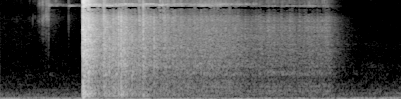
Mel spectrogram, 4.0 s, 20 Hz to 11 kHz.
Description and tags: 7 quarters fall on wooden floor
I drop seven American quarter dollar coins onto a wooden floor. Nice decay.
coins, money, coin, change, currency, quarter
